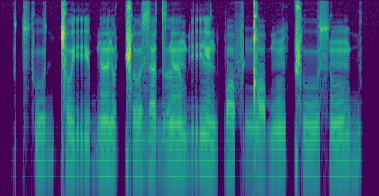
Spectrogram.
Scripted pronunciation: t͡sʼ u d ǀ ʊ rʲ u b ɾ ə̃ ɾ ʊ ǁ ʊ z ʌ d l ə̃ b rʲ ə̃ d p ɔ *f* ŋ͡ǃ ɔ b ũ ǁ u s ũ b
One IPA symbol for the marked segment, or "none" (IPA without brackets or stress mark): f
